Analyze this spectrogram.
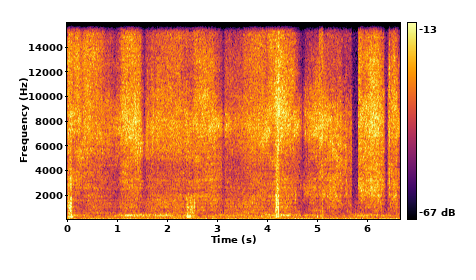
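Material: Cardboard.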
